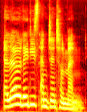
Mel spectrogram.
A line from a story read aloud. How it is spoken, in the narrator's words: he said in a thick French accent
